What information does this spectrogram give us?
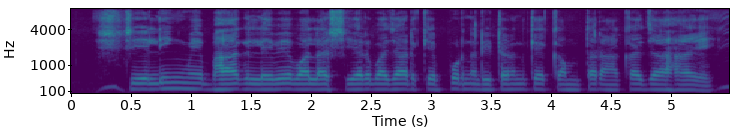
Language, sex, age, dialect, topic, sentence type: Magahi, male, 25-30, Western, banking, statement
